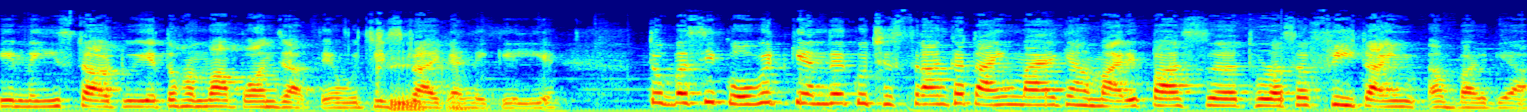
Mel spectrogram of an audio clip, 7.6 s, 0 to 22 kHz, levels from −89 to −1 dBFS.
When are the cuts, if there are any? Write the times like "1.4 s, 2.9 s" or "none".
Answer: none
